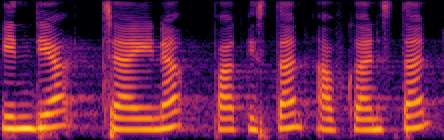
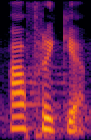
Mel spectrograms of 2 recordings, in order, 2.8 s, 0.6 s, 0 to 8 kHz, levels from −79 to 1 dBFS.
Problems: none marked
